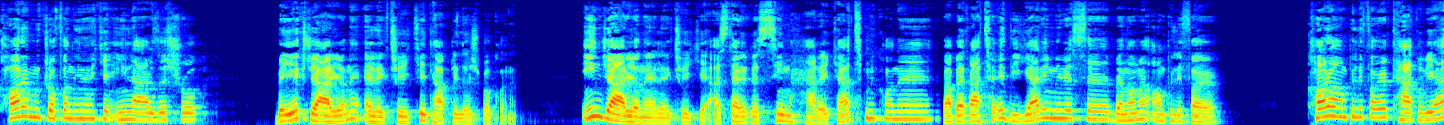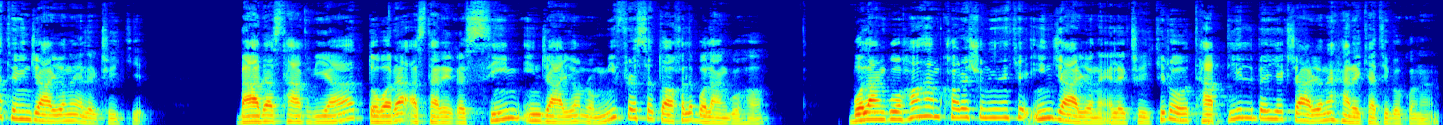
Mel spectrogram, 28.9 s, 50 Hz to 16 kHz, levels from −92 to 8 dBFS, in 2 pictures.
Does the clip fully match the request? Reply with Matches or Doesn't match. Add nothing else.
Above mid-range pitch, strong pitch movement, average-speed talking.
Doesn't match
